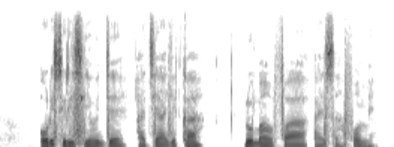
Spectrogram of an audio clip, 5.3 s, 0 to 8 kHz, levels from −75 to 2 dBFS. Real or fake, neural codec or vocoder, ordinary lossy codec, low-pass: real; none; none; 7.2 kHz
